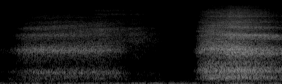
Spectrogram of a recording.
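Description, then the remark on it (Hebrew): A woman pauses to take a breath while observing her body and feelings: a slow, airy breath drawn in through the nose, a brief pause, then a longer, louder exhale with a soft hiss. No talking. “הנה, אני לוקחת רגע נשימה כי אני מתבוננת.”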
